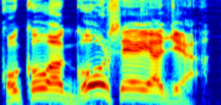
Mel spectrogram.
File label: shop oldman; gousei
